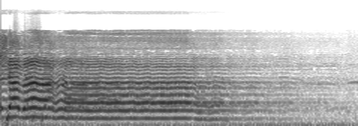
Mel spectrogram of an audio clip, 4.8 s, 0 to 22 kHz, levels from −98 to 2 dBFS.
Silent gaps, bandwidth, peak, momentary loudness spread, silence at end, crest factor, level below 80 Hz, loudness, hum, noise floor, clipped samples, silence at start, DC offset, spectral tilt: none; 15.5 kHz; 0 dBFS; 20 LU; 1.35 s; 20 dB; -48 dBFS; -17 LUFS; none; -47 dBFS; under 0.1%; 0 s; under 0.1%; -1.5 dB/octave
